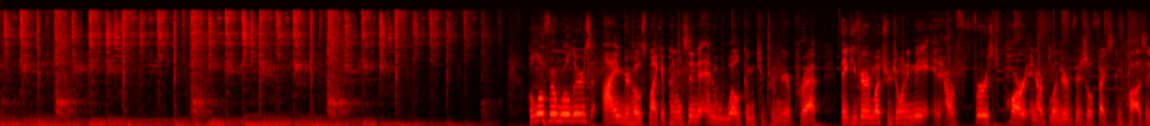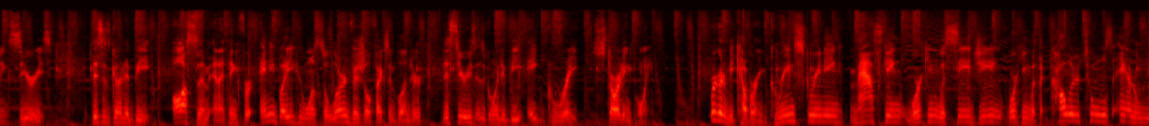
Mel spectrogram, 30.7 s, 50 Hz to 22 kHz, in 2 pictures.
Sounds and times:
Music: 0.0 - 30.6
Speech: 7.0 - 24.1, 24.8 - 30.6.

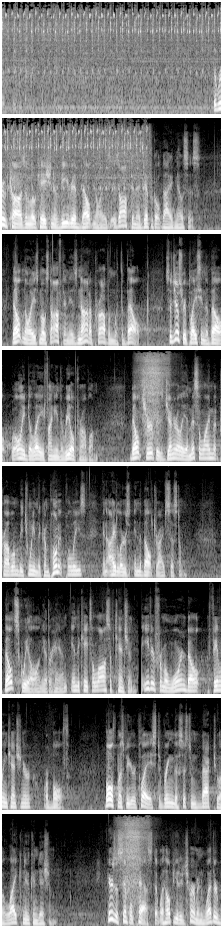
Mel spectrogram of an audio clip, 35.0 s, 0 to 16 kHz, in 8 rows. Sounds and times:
Speech: 4.2 - 8.4, 9.0 - 15.1, 15.7 - 21.2, 22.0 - 27.7, 28.4 - 31.8, 32.8 - 35.0.

